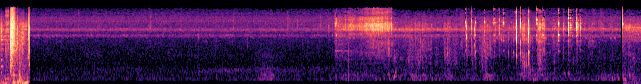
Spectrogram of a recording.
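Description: Music cuts off about half a second in. Faint outdoor hiss follows, with scattered rustles and clicks of a camera or gear being handled, growing busier in the last few seconds.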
